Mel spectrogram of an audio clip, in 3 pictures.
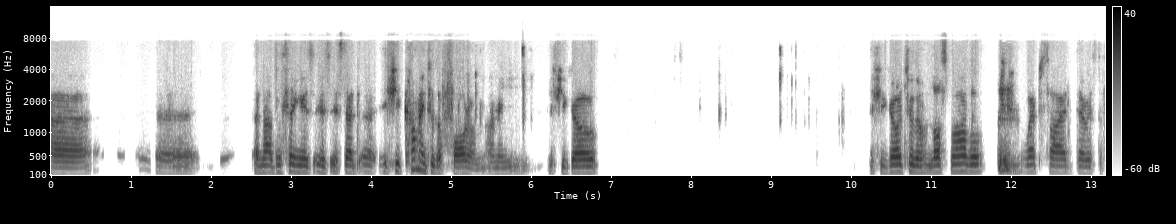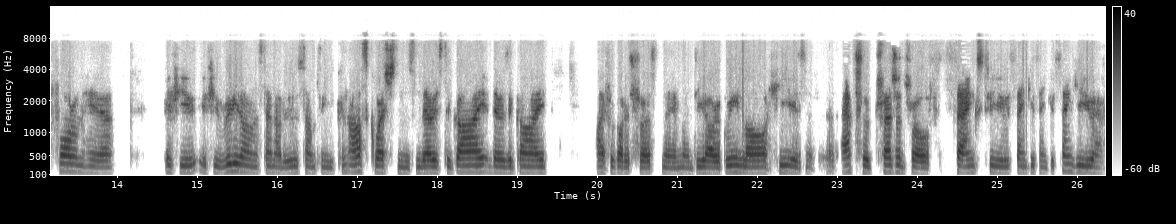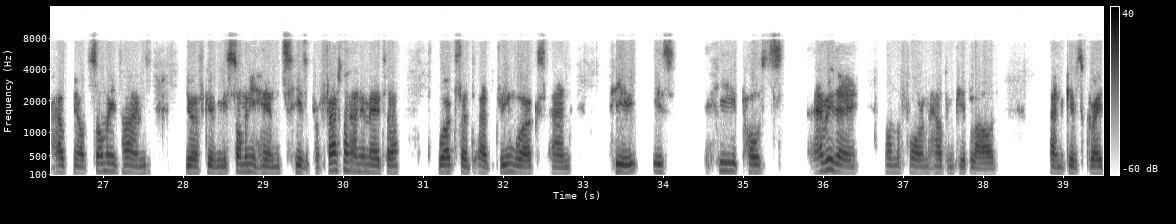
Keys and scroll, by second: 8.5 super+t.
